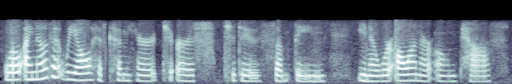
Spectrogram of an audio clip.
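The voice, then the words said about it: Voice strained by a cold. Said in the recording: “I'm kind of nursing my voice here... I have a cold”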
